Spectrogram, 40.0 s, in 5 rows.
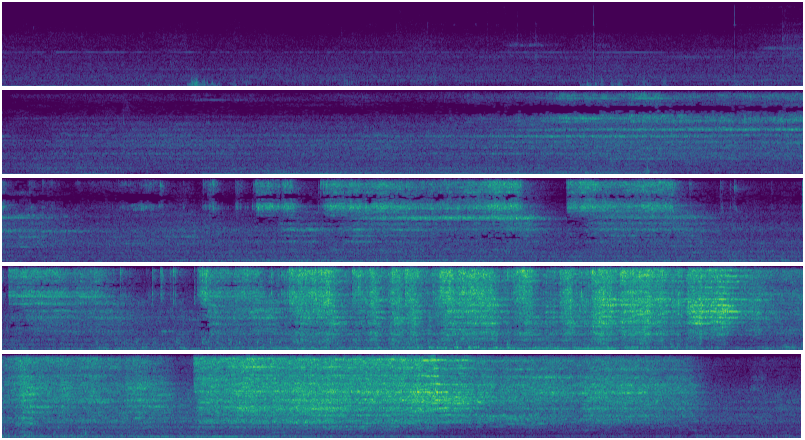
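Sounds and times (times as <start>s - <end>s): train rumbling past: 0.0s - 40.0s
wheel squeal: 12.3s - 23.0s.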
